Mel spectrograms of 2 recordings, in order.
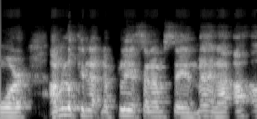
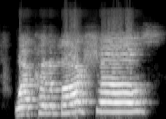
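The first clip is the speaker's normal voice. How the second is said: put-on high, drawn-out, friendly Southern accent clerk voice; 9 semitones higher than usual. Speaker recalling store greetings from growing up in the south, imitating a southern store clerk. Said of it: "Any store you walk in".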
